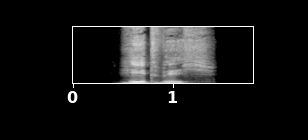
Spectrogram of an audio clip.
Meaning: a female given name from Proto-Germanic, borne by a 12th/13th century Silesian saint
- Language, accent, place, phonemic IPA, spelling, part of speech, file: German, Germany, Berlin, /ˈheːtvɪç/, Hedwig, proper noun, De-Hedwig.ogg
